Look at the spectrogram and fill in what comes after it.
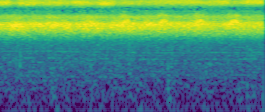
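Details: Cicadas in a summer forest in Seoul, Korea: a shrill, seamless buzzing wall of sound with a slow, gentle wavering in intensity and nothing else clearly heard.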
